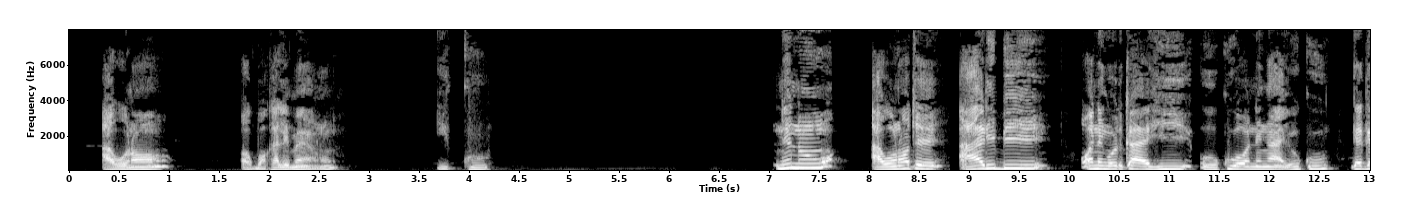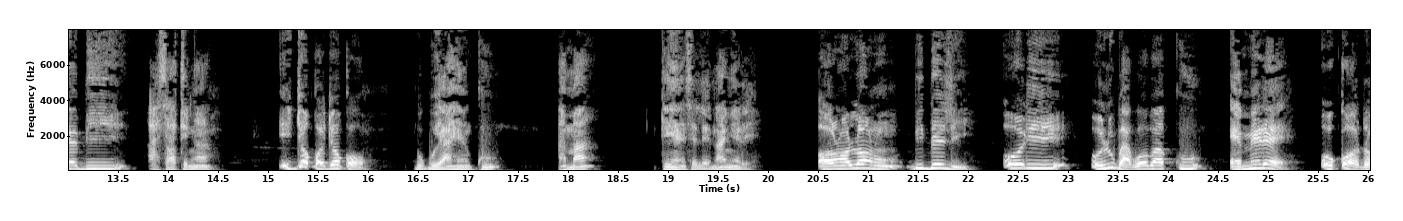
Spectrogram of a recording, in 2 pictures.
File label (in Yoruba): good news yoruba, bible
